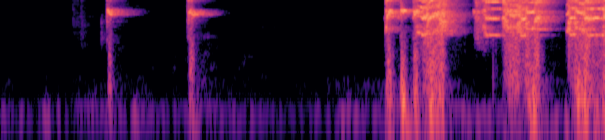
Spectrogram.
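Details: Ngekek-style lovebird song, a lure recording for stimulating lovebirds: two short piercing chirps, a pause, then loud rasping chatter in rapid bursts running to the end.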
